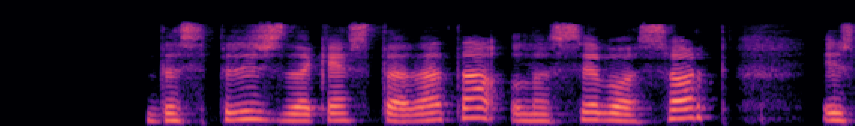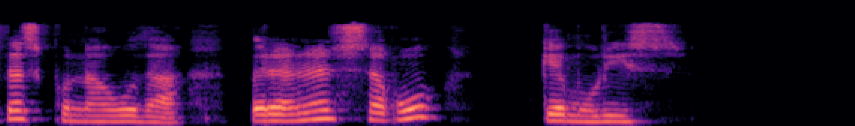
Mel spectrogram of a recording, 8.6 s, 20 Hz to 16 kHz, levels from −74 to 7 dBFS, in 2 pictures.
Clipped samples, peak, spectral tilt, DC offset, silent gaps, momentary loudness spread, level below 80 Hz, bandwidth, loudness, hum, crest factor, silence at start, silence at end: under 0.1%; -2 dBFS; -3.5 dB/octave; under 0.1%; 4.04-4.11 s, 5.45-5.52 s, 6.69-6.91 s; 9 LU; -64 dBFS; 8.4 kHz; -18 LUFS; none; 18 dB; 0.75 s; 0.9 s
